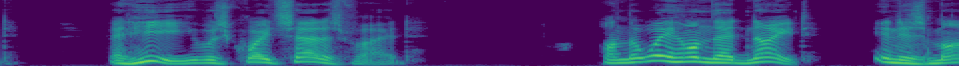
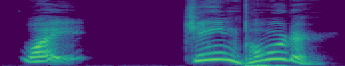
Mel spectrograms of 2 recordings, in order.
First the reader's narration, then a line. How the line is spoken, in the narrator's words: she exclaimed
